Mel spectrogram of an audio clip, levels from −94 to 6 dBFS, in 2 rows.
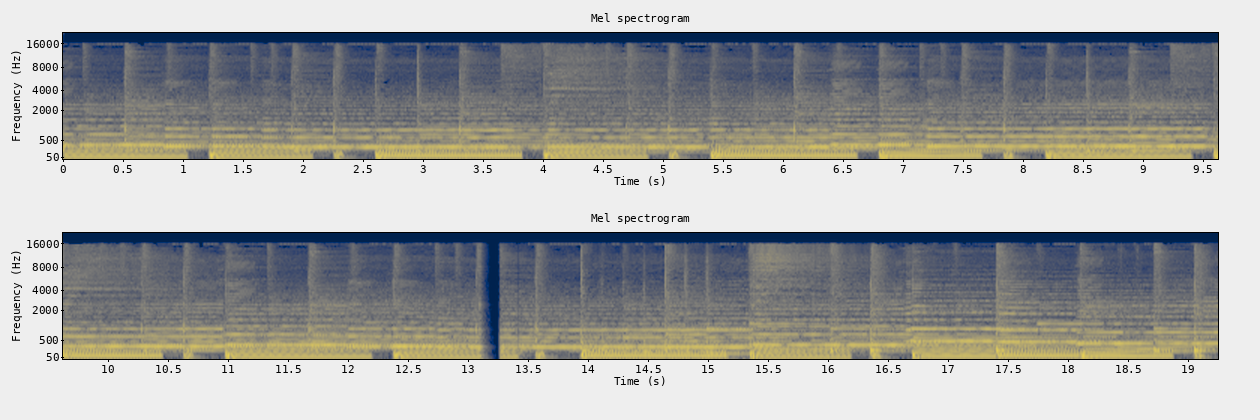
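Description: At 13.09 s the stream of packets most likely stalled on its way to the receiver, leaving the jitter buffer with nothing to play: a call audio freeze lasting until 13.28 s. The receiver carried the last sound forward as a fading buzz or hiss for about 165 ms in all, ending in roughly 50 ms of silence. When the packets arrived, playback picked up exactly where it had stopped, so nothing is lost, but a pause has been inserted and the call now runs about 165 ms later.

Just after, from 13.40 s to 13.44 s, comes a short concealed packet loss. About 40 ms of audio failed to reach the decoder in time. The receiver covered only about 17 ms of it by extending the preceding sound before blending back into real audio, so the rest is simply dropped and the delay shrinks by around 20 ms. It comes across as a brief smear, the sound jumping a little where material is missing.

From 13.81 s to 16.48 s the bandwidth estimate collapsed and the encoder was told to spend far fewer bits: a call bitrate drop from 64 kbps to 25 kbps, held at the lowest rate for about 2.6 s. 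With so few bits the coding becomes coarse, so this stretch sounds rougher and watery until the rate climbs back.

Between 18.29 s and 18.78 s the jitter buffer had built up more audio than it targets, and the receiver trimmed the excess with a jitter buffer speed-up. It cut out many short slices, each one or a few pitch periods long, about a tenth of a second in total. Playback runs at roughly 116% speed while the pitch stays unchanged, so this half-second sounds noticeably hurried.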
